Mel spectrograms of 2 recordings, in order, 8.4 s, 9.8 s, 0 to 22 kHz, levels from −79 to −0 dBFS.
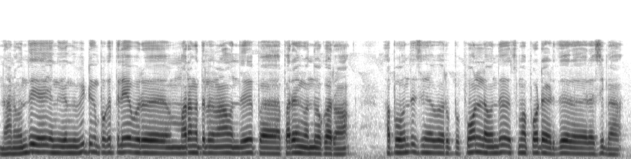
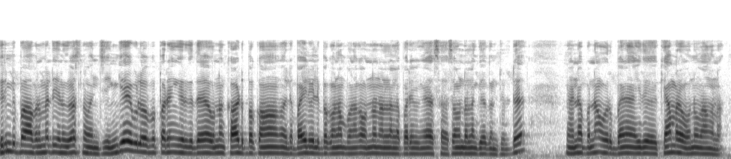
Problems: none marked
